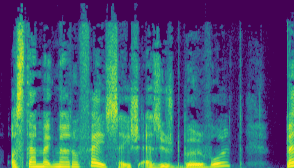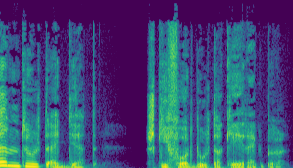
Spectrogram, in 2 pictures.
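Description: A man reading a folk tale aloud in an expressive, animated storytelling manner. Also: high voice, vocal fry, dry recording, studio quality.

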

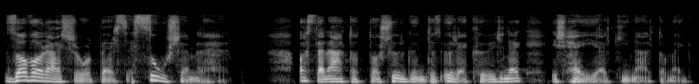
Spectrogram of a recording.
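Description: A reader giving measured, expressive audiobook narration of a novel chapter. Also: medium pitch, breathy edge.

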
